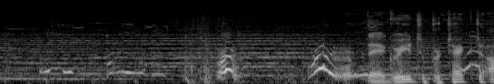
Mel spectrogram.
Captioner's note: barking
